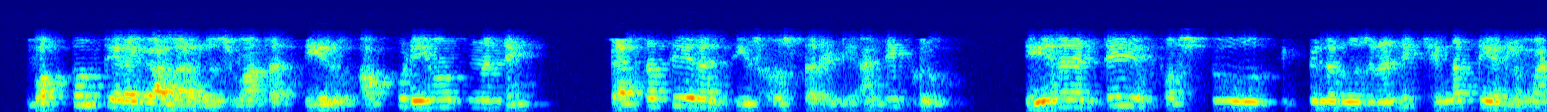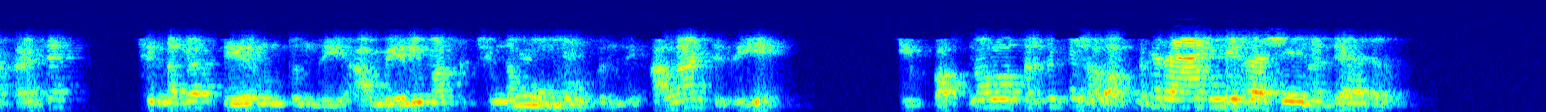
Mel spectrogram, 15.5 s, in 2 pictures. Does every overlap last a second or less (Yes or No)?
No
